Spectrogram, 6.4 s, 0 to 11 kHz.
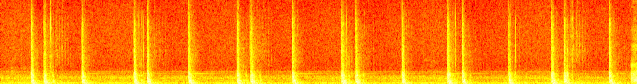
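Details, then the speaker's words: Simulated heartbeat, in triplets at about 58 a minute, with an extra sound just before S1, then S2: an S4 gallop, commonly detected in hypertension. "The S4 is normally heard before S1. So, it would be like this normally. Now, let's go with the abnormal."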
